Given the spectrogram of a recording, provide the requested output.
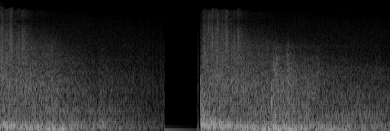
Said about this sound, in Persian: اما با صدای انفجار دوم نیروهای امنیتی به سوی مجلس عمومی شتافتند و تمامی نمایندگان و خبرنگاران را جایی که نسبتاً مسئول بود انتقال دادند.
